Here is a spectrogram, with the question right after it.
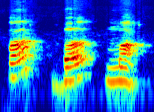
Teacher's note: I am using my lips, right? So that's why these sounds are called bilabial. Okay, you are closing your two lips, right?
